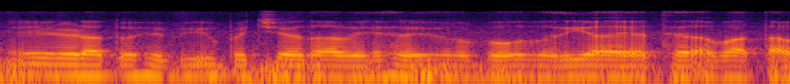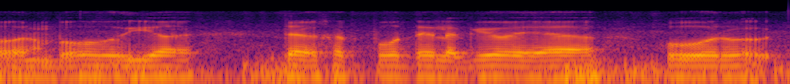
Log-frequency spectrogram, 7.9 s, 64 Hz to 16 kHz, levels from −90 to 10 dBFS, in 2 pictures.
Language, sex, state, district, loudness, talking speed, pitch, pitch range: Punjabi, male, Punjab, Kapurthala, -16 LUFS, 180 wpm, 105 Hz, 105-110 Hz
